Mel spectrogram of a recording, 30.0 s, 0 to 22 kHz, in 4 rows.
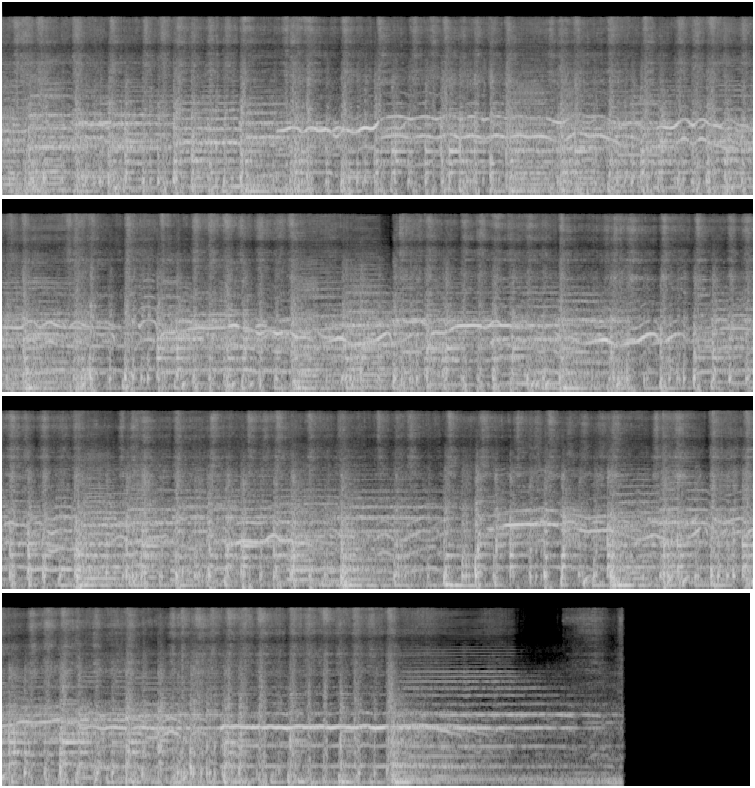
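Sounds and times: brass band melody: 0.0 - 3.3, 26.4 - 28.6
marching drum beating: 0.0 - 27.0.

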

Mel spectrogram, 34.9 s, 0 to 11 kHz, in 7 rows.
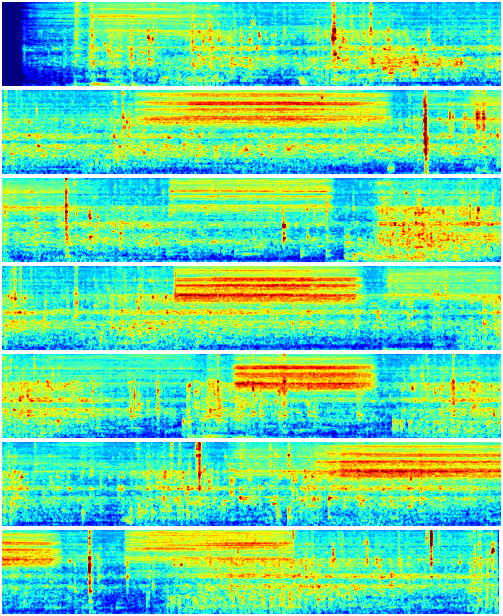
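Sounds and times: regulator hissing inhale: 0.6 - 2.2, 6.3 - 9.0, 9.6 - 11.0, 11.6 - 13.4, 16.7 - 20.0, 20.9 - 23.8, 27.2 - 32.9.

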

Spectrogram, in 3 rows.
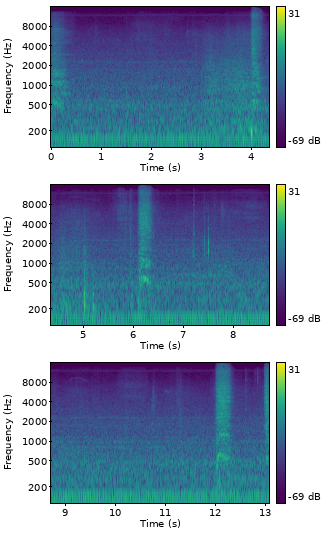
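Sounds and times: low room hum: 0.0 - 13.0
plastic tub sliding scrapes: 3.0 - 5.3.

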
